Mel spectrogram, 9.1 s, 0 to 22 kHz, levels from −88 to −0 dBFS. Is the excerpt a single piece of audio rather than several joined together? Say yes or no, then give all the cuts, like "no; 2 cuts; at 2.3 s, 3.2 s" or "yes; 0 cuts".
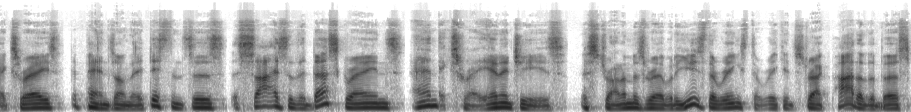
no; 2 cuts; at 4.4 s, 5.7 s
